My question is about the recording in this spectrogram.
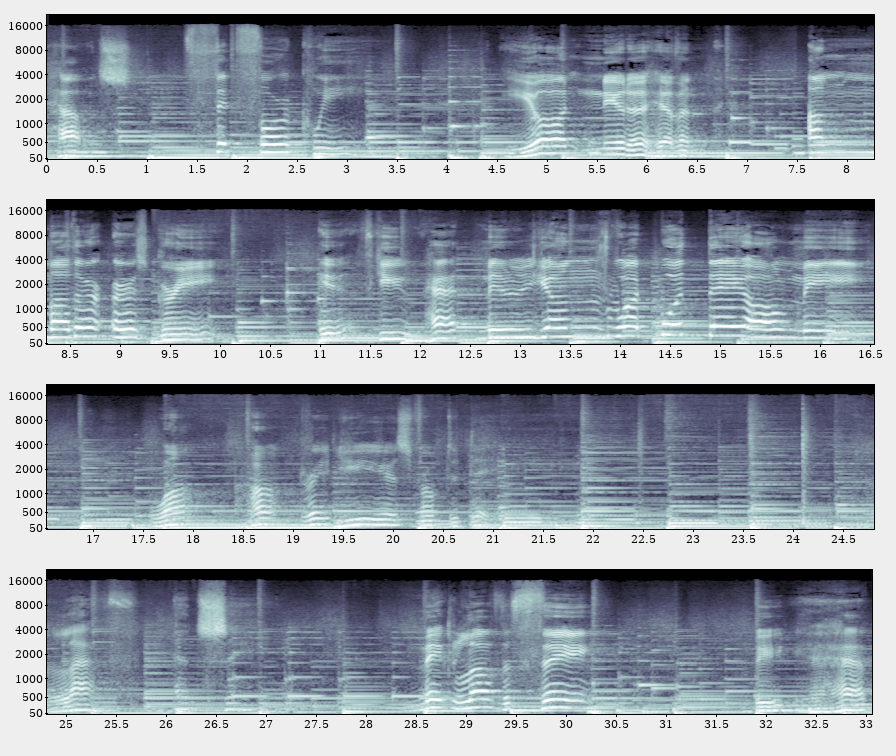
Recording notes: Live at the SouthPoint Casino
